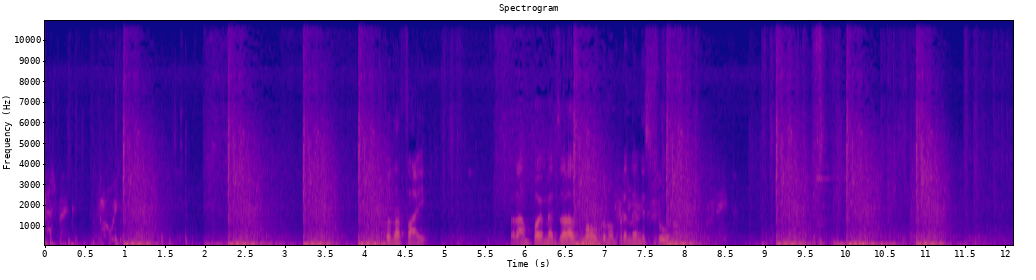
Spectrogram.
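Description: A pistol fires single shots.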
